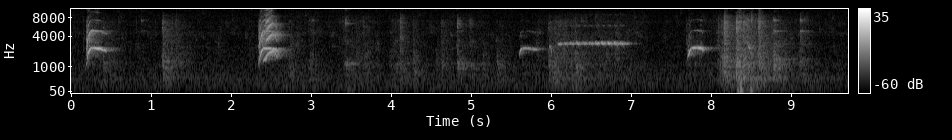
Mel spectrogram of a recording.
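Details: About nine-month-old canary mixing quick rising chirps with a longer steady whistled note lasting nearly a second, plus scattered clicks and a clattering knock, the calls spaced a second or two apart.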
